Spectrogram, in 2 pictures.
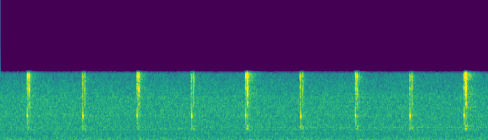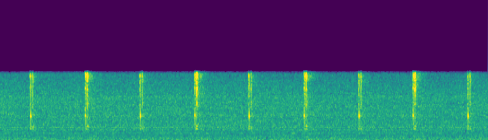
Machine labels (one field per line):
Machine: valve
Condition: normal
